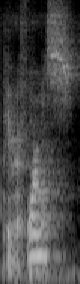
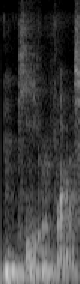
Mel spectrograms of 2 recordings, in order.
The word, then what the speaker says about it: piriformis: Now finally, we're going to have piriformis. We just remember this as P. Reformis. P. Reformis.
